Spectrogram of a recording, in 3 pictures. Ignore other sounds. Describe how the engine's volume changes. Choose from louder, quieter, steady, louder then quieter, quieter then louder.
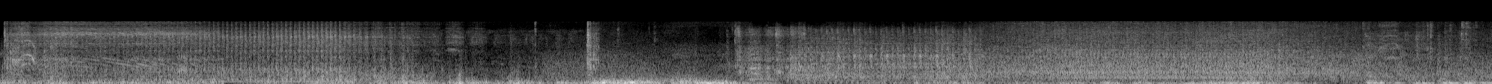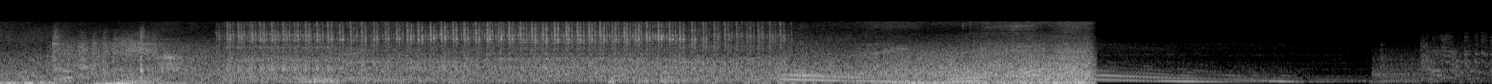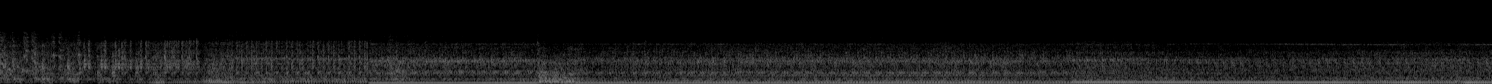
quieter.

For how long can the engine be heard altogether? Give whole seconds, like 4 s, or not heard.
45 s.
